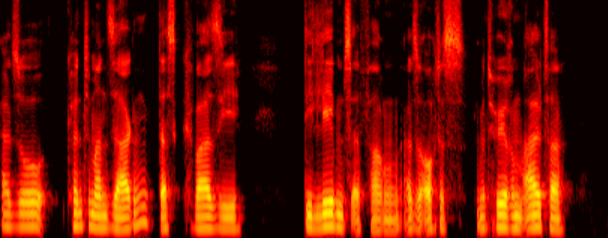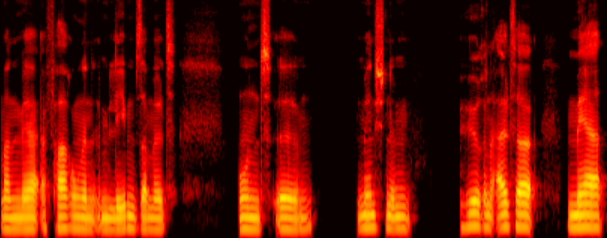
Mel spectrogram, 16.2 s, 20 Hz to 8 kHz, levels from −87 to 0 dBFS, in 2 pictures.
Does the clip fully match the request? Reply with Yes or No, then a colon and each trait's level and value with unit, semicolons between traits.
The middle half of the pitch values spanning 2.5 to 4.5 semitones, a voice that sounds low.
No: narrow, 2.1 semitones; low, 105 Hz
